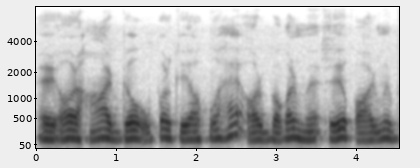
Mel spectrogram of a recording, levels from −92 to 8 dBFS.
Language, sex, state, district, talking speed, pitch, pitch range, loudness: Hindi, male, Haryana, Rohtak, 170 wpm, 125 Hz, 120-140 Hz, -15 LUFS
